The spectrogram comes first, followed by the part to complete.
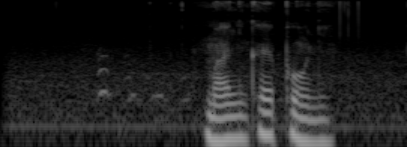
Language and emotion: Russian, neutral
